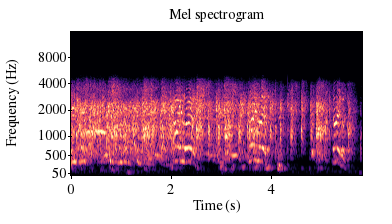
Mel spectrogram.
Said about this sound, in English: Silence! The sergeant at arms will bring forward immediately the parties that applauded. I applauded more than anyone else, Your Honor.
